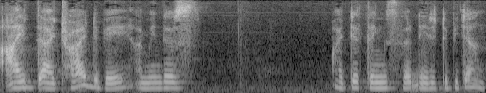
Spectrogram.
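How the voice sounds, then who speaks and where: A woman speaks at a moderate pace in a medium pitch, with ordinary pitch variation. Her loudness stays very even, and her voice is somewhat breathy. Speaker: actress and singer. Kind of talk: interview answer. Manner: shy.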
